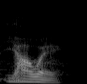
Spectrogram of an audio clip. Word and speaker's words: Yahweh: And remember that capital L-O-R-D behind it is the Hebrew name of God, which we might pronounce Yahweh, "who brought you out of the land of Egypt, out of the house of slavery.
